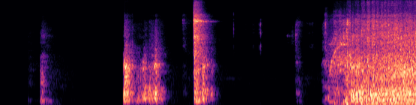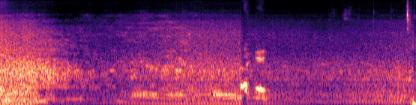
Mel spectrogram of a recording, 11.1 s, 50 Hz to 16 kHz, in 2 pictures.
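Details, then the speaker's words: Honda HRN216 lawn mower, about two years old, previously wouldn't start, after repair: starts on pull, settles into steady even running with no misses or surging, sounds real good — normal running. "up real good sounds real good this thing is a rock star"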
